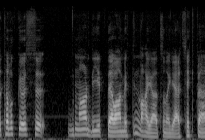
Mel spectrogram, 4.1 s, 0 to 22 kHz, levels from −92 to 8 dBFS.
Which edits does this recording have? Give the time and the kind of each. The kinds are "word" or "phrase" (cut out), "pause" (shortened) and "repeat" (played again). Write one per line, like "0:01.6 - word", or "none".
0:01.5 - word
0:01.8 - phrase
